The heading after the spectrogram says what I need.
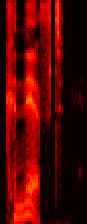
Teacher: Back in Old English, it was spelled knift, and you would have heard both that k at the beginning, knift, and that throaty H sound in the middle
